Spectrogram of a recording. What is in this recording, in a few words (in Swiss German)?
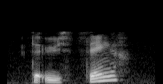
"uszinder", alsace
